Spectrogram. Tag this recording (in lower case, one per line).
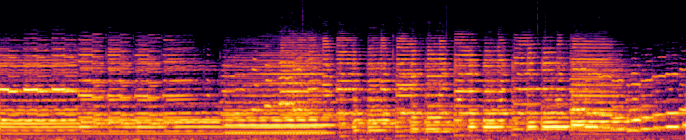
music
